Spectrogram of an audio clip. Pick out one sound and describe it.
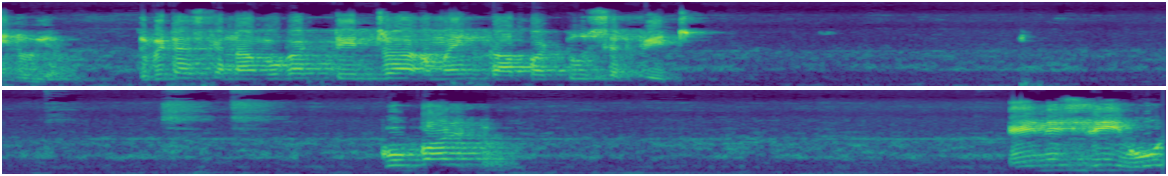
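A man lectures calmly through a headset microphone, in bursts with pauses.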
